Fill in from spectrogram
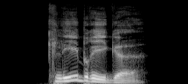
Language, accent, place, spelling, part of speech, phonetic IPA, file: German, Germany, Berlin, klebrige, adjective, [ˈkleːbʁɪɡə], De-klebrige.ogg
- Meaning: inflection of klebrig: 1. strong/mixed nominative/accusative feminine singular 2. strong nominative/accusative plural 3. weak nominative all-gender singular 4. weak accusative feminine/neuter singular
